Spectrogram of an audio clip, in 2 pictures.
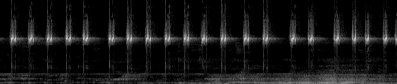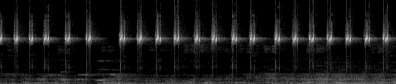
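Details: Store-bought crickets kept in a storage box as pet feed chirp in the background with steady, high-pitched pulses, and a faint low rumble lies beneath.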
